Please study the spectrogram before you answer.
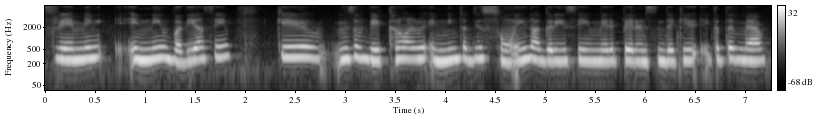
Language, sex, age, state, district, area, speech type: Punjabi, female, 18-30, Punjab, Tarn Taran, urban, spontaneous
